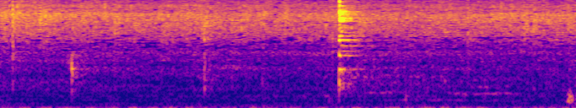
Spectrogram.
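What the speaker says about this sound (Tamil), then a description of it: "இப்போ பொடியை கட் பண்ணியிருக்கிற பீன்ஸை சேர்த்துடலாம்." Finely chopped beans go into a pan of sautéed onions, and a quiet, steady sizzle of frying follows. Stirring adds a few soft clinks and scrapes.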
